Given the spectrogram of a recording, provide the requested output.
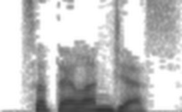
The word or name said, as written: setelan jas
